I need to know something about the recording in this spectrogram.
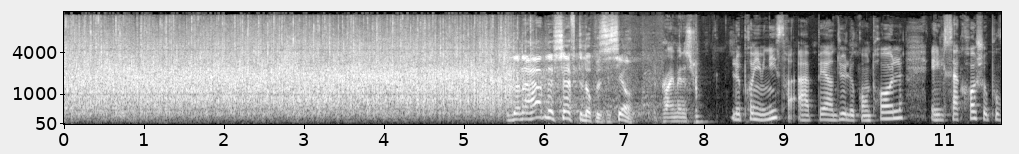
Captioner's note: some Applause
